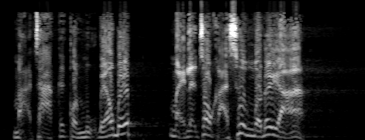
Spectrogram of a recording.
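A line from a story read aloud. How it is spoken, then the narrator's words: Sudden pained yell. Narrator (Vietnamese): bỗng ông ôm lấy răng mà la lên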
